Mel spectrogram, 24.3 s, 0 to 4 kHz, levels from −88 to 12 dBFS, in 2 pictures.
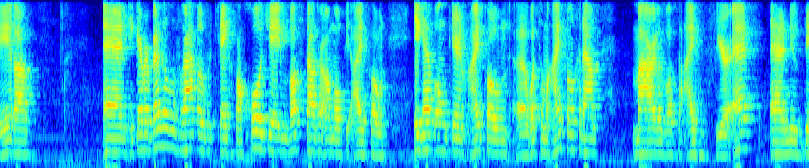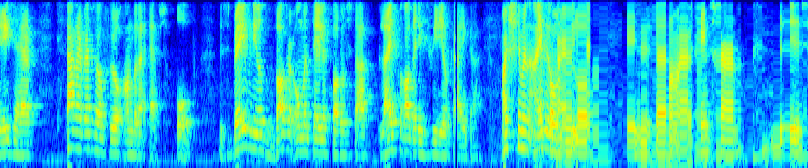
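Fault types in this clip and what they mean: Short concealed packet loss: Brief smears or wobbles at about 3.17, 7.48, 17.2, 18.38 and 22.52 s, each lasting roughly 30 ms. Each time, a short piece of the call reached the decoder too late, and the receiver bridged the gap by extending the preceding sound.
Robotic sound from repeated short buffers: From 20.49 s to the end, the sound becomes a rigid metallic buzz near 66.7 Hz that loosely tracks the original. The likely cause is audio arriving too seldom, with most of the stretch filled by repeating 15 ms chunks.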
